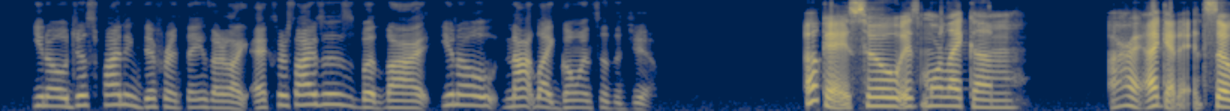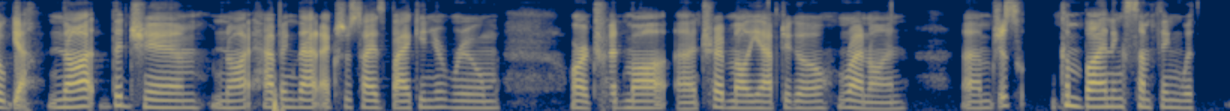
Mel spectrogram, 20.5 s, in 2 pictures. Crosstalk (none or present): none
